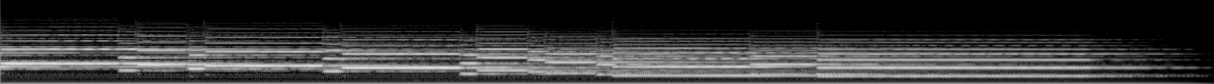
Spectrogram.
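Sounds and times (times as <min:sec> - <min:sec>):
solo flute sonata movement: 0:00.0 - 0:12.1.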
